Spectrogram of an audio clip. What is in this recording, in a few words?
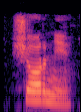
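"сёрни", Komi, female; kpv audio dict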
